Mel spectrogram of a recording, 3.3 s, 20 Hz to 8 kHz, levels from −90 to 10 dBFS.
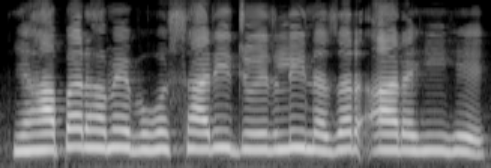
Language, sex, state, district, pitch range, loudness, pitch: Hindi, female, Madhya Pradesh, Bhopal, 245-270 Hz, -15 LUFS, 255 Hz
